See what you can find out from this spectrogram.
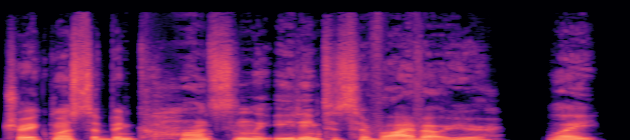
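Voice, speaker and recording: A man's voice: a little high, brisk, dry recording, lightly acted. An earnest, alert adolescent boy from a fantasy video game, played by a young man, speaking with an American accent. His voice is light and youthful, recorded close and dry. He talks casually and curiously, like a companion pointing out what he notices. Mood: thoughtful, wondering. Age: teenager. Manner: casual, conversational, observant.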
